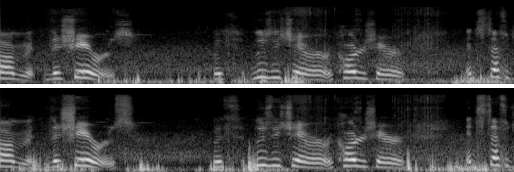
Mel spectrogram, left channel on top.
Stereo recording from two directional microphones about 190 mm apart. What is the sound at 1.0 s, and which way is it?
A woman's voice, 25° right (ahead or behind).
